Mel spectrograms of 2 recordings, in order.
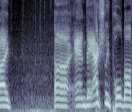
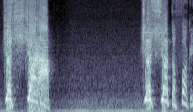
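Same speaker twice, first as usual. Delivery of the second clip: furious shout; 8 semitones higher, 5 dB louder than usual. Real, not acted. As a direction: yell it high and loud. Yelling at trolls.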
